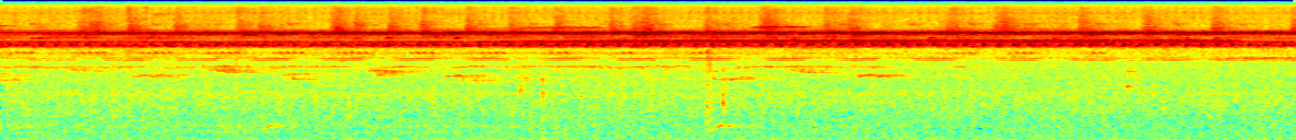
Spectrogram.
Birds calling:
Hauxwell's Thrush (Turdus hauxwelli), Amazonian Motmot (Momotus momota)

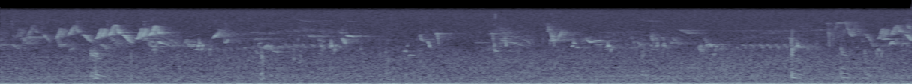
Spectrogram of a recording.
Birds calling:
American Robin (Turdus migratorius), Gray Catbird (Dumetella carolinensis), Common Yellowthroat (Geothlypis trichas)

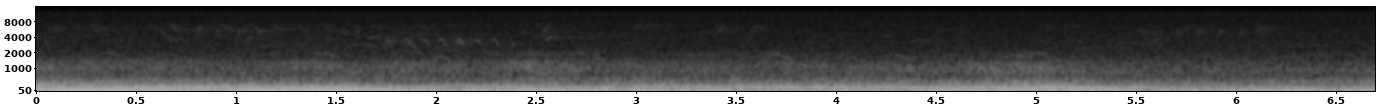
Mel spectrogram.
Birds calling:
House Wren (Troglodytes aedon)

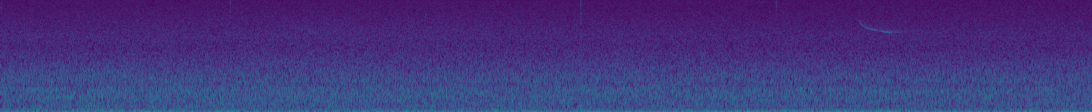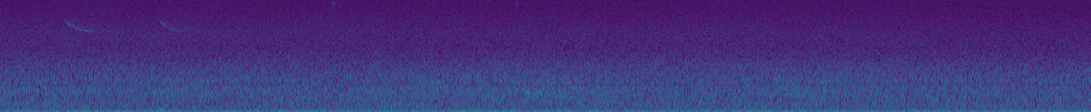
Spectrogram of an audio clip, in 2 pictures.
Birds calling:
Red-winged Blackbird (Agelaius phoeniceus)

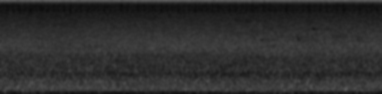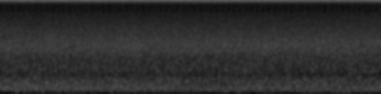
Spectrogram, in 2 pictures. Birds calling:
Song Sparrow (Melospiza melodia)

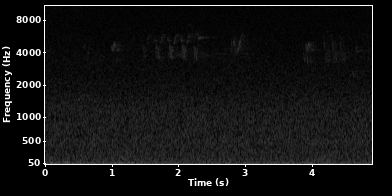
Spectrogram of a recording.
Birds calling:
Green-tailed Towhee (Pipilo chlorurus), MacGillivray's Warbler (Geothlypis tolmiei), Dusky Flycatcher (Empidonax oberholseri)

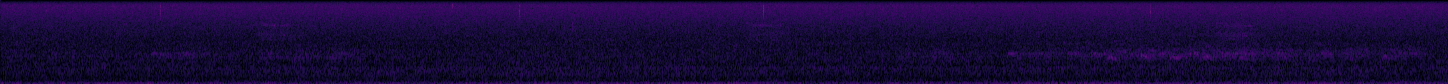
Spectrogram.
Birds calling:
American Crow (Corvus brachyrhynchos)

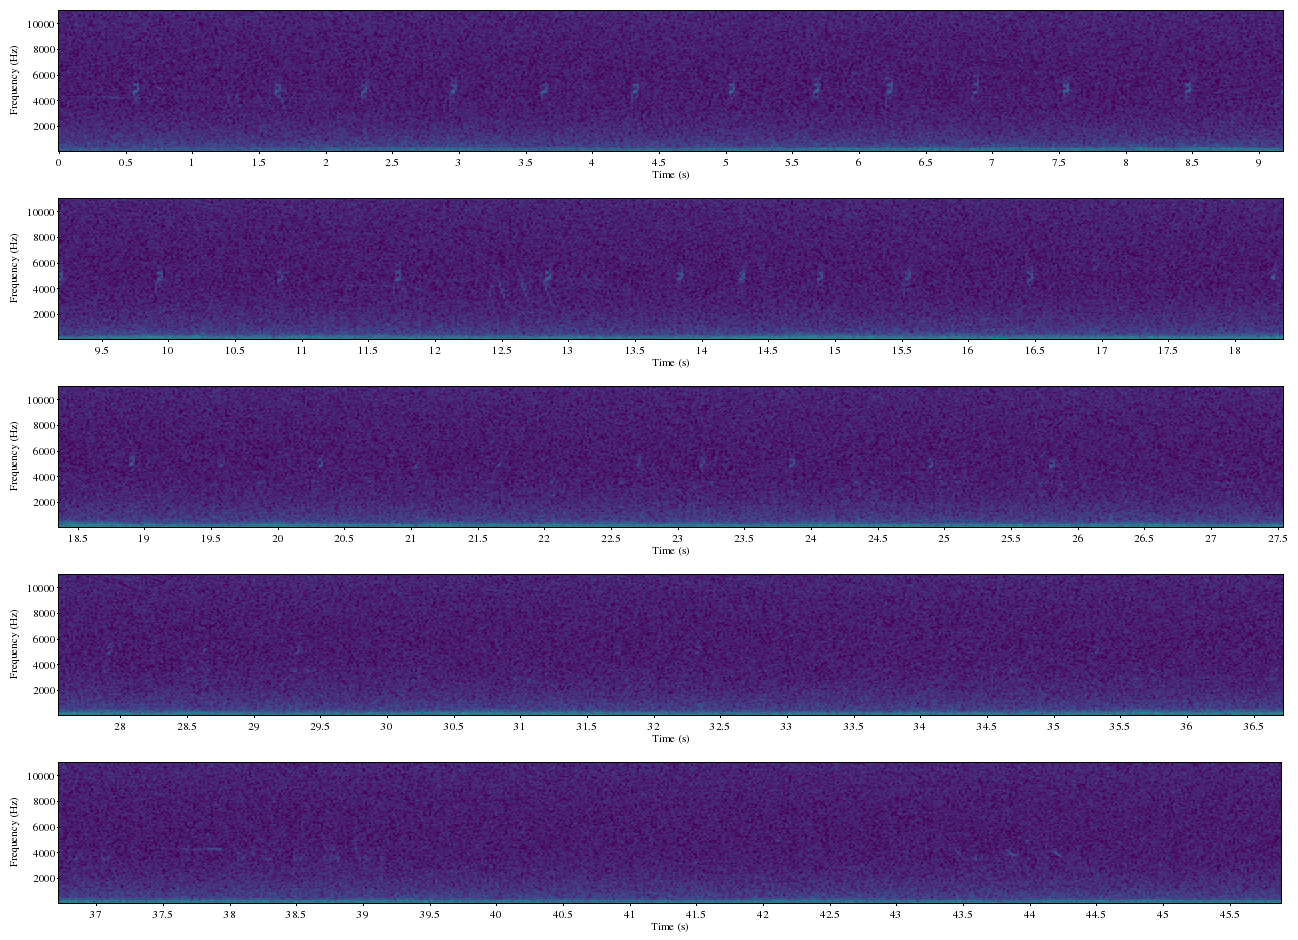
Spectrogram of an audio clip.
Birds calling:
White-crowned Sparrow (Zonotrichia leucophrys), American Pipit (Anthus rubescens)

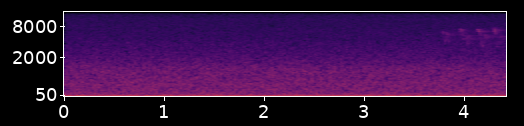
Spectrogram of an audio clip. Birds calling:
Wilson's Warbler (Cardellina pusilla)

